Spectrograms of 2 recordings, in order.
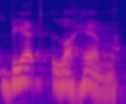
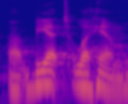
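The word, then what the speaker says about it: بيت لحم: blue arrows now the bethlehem is biet lahem beyet lahim is what how it would be pronounced in arabic now bethlehem of zebulon and it's mentioned in joshua 91 15.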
